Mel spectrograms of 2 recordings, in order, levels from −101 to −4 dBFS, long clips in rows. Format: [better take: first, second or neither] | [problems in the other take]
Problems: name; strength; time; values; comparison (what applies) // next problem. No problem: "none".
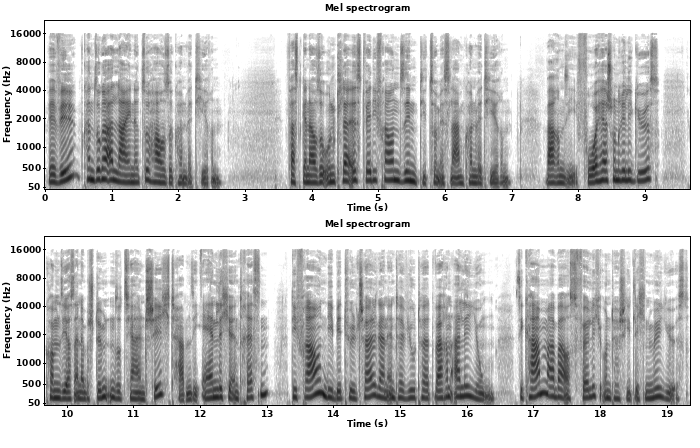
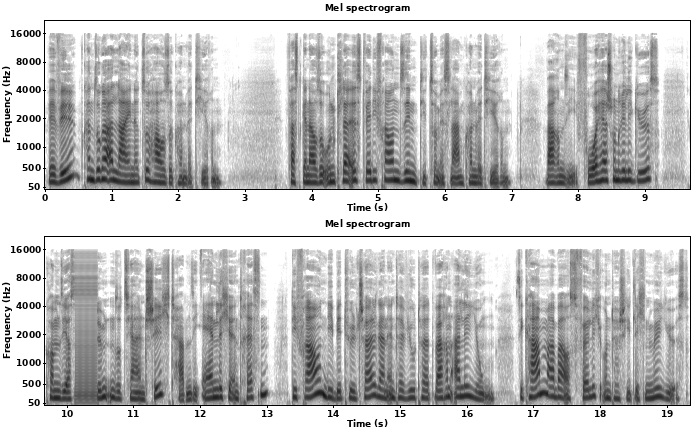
first | audio freezing; at 10 s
